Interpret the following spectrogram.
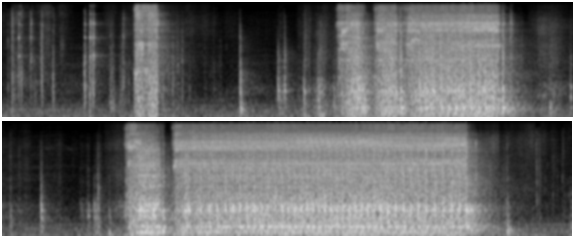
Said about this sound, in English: Give those a snug with the gun.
